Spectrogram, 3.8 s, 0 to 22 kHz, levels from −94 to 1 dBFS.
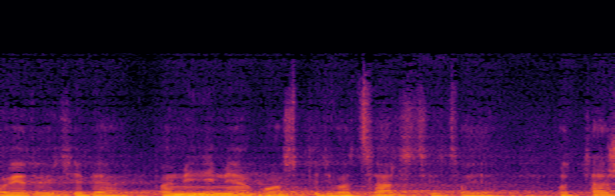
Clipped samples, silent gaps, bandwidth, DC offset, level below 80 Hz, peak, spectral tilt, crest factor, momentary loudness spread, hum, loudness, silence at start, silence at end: under 0.1%; none; 12.5 kHz; under 0.1%; -54 dBFS; -12 dBFS; -7.5 dB/octave; 14 dB; 10 LU; none; -26 LUFS; 0 s; 0 s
